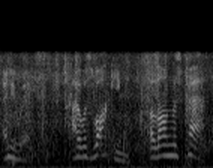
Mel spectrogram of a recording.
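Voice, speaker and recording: A man's voice: sits high, normal speed, muffled recording. A man playing an earnest amateur detective in a home-made comedy skit, growing impatient with witnesses who ramble. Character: earnest young male amateur detective, easily exasperated. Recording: noisy home camera audio.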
